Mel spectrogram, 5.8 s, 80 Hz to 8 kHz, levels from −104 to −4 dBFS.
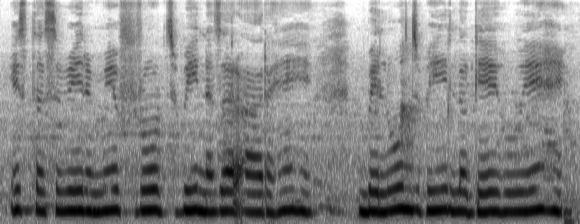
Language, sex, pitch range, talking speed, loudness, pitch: Hindi, female, 245-265 Hz, 145 wpm, -11 LUFS, 255 Hz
